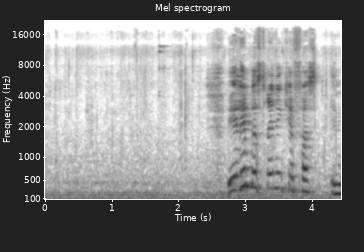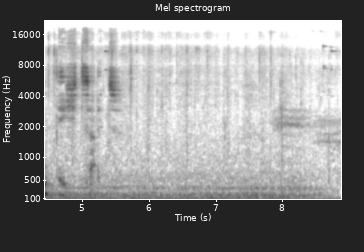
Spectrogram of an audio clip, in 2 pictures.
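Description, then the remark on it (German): Racehorse hooves plod along at a walking pace, heading from the trotting ring toward the racetrack, over a steady outdoor rumble, with a voice speaking briefly partway through. “Vom Trabring aus geht es nun Richtung Rennbahn.”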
